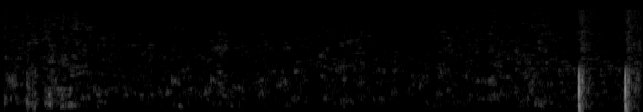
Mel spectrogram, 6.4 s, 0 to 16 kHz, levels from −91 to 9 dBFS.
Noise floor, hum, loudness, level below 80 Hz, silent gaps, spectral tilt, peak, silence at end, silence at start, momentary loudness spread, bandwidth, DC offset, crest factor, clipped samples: -78 dBFS; none; -51 LUFS; -78 dBFS; none; -5 dB/octave; -22 dBFS; 0 s; 0.1 s; 18 LU; 11.5 kHz; under 0.1%; 36 dB; under 0.1%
